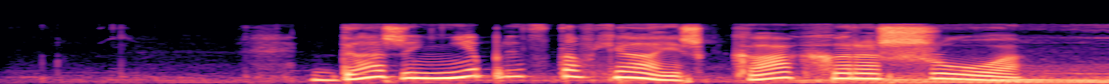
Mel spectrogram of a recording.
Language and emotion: Russian, positive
